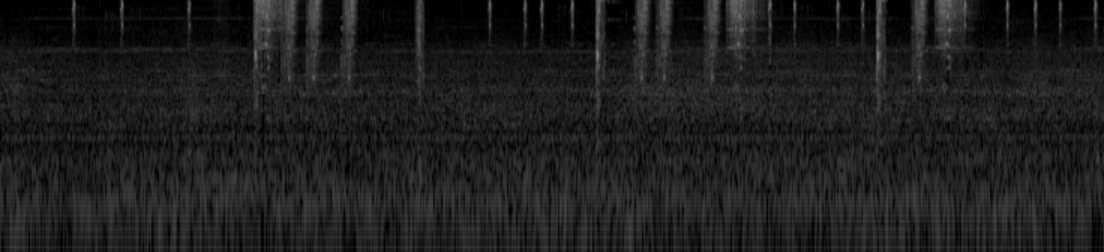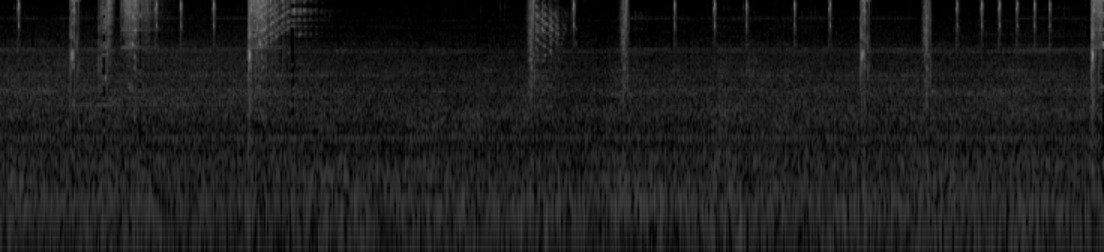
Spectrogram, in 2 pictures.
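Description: Game menu clicks and soft electronic blips sound as puzzle pieces are placed.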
